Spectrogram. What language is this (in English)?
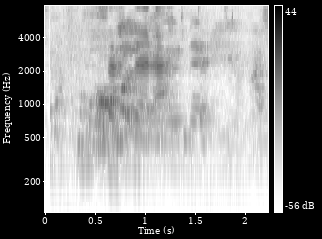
Icelandic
